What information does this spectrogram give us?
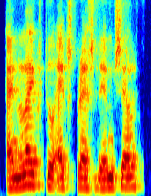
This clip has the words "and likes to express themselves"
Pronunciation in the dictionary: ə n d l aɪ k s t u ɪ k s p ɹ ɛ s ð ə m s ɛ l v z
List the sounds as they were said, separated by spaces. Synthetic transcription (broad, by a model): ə n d l aɪ k t u ɪ k s p ɹ ɛ s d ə m s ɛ l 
